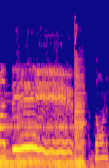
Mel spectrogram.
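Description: A woman singing one long held note with vibrato over an acoustic guitar she is playing herself; the note and the chord break off about one and a half seconds in.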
